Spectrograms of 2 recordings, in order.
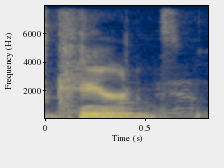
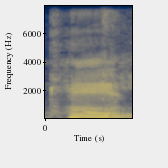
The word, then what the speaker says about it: Cairns: Wait, she means Cairns, Yeah. not cans. Karen? Well, I mean, I think how she pronounces it is probably how it's pronounced. I disagree. Oh. Okay, fair enough. It's got an R in it, Australians.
